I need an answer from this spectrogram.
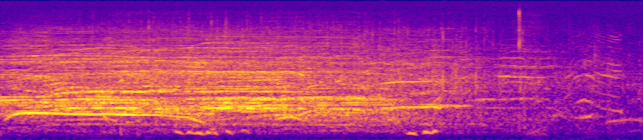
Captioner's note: attendees applauding and cheering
